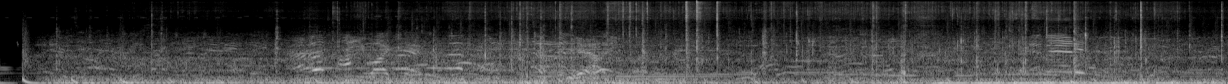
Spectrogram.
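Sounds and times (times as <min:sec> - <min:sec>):
metallic clicks of cyclists clipping into bike pedals: 0:00.3 - 0:12.2
steady murmur of many voices: 0:00.3 - 0:12.2
laughter: 0:00.4 - 0:12.2
speech: 0:03.8 - 0:06.4.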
